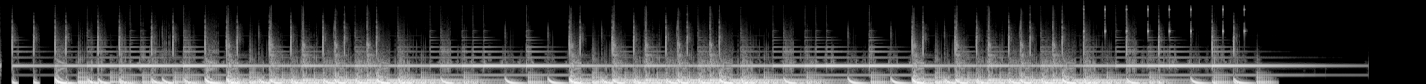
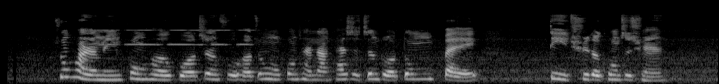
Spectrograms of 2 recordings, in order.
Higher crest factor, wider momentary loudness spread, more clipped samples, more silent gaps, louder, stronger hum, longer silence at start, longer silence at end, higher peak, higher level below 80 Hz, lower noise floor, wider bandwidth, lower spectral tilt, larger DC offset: second, 6 dB vs 20 dB; second, 4 LU vs 8 LU; first, 4% vs under 0.1%; neither; first, -8 LUFS vs -26 LUFS; neither; second, 0.1 s vs 0.55 s; first, 0.95 s vs 0.05 s; first, 0 dBFS vs -8 dBFS; first, -10 dBFS vs -70 dBFS; second, -32 dBFS vs -50 dBFS; first, 14.5 kHz vs 11.5 kHz; first, -8 dB/octave vs -4 dB/octave; neither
